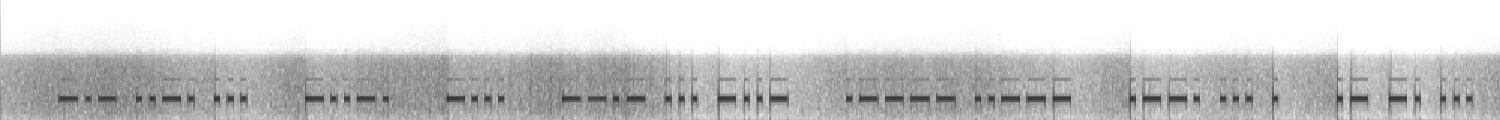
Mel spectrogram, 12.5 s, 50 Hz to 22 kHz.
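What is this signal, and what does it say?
Morse code, heard as a keyed tone, about 22 wpm, 760 Hz, with radio noise. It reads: KFS / B QSX 12 PSE ANS
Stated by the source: Morse from KPH's Night of Nights XX maritime radiotelegraphy event, received in Chiapas, Mexico about 3,800 km away on a Kenwood R-600 with a grounded 10 m long-wire antenna.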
